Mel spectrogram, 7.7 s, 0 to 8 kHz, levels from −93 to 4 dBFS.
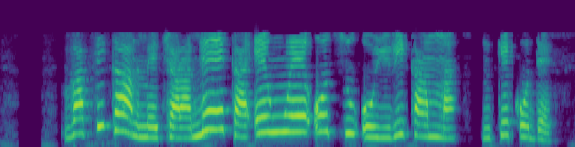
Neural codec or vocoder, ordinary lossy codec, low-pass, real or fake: none; AAC, 16 kbps; 7.2 kHz; real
